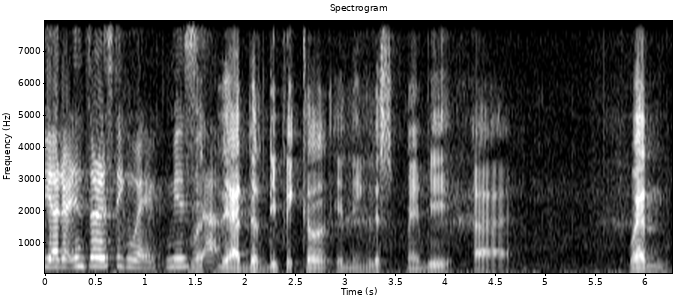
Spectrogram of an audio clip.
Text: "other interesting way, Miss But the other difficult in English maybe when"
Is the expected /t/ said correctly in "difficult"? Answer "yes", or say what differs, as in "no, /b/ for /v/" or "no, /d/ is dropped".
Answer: no, /t/ is dropped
